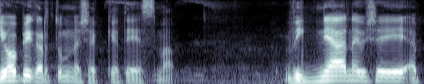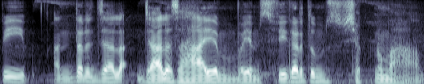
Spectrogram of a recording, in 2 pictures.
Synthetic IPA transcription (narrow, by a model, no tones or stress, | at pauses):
jɐ̃ɐpikɐɾt̪umnɐʃɐkjɐt̪eːsmɐ̰ | ʋiɡnjaːnɐʋiʂɐjeːʔɐpi | ɐnt̪ɐɾd͡ʒɐlɐd͡ʒaːlɐs̬ɐɦaːjɐmʋɐjɐmsʋikɐɾt̪umʃɐknumɐɦɐ̰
